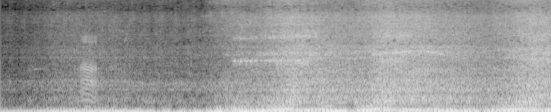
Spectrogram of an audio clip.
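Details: VW Kombi after the muffler was replaced because it had been banging underneath like a pan: the engine revs from idle with a steady, deep exhaust note and no rattle or banging, so the noise has stopped.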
